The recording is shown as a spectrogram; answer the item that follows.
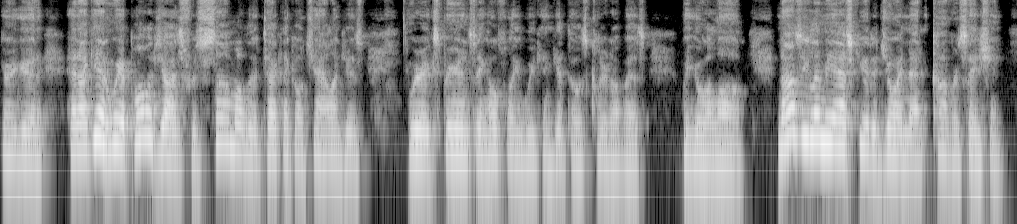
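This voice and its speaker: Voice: mid-range voice, expressive, fairly quick. A moderator hosting a televised panel discussion in a polished, welcoming way. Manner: polished, welcoming host patter.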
